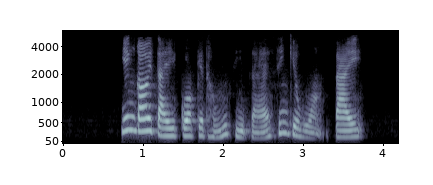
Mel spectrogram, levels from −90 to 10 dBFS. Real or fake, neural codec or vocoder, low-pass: real; none; 5.4 kHz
